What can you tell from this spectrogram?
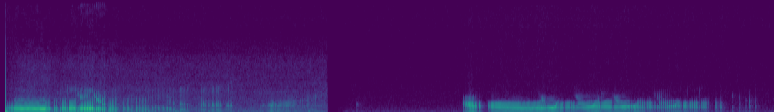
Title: Male stomach growling - on TikTok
